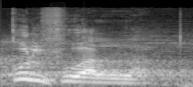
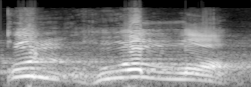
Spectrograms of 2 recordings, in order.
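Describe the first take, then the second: First: The second word begins with an f sound. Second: The second word begins with an h sound. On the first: The speaker calls it wrong. "আপনি তো বললেন কুল ফু আল্লাহ" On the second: The speaker calls it right. "শব্দ তো হলো কুল হুয়াল্লাহ"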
